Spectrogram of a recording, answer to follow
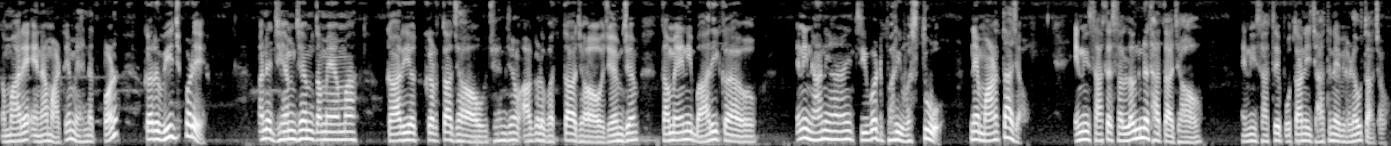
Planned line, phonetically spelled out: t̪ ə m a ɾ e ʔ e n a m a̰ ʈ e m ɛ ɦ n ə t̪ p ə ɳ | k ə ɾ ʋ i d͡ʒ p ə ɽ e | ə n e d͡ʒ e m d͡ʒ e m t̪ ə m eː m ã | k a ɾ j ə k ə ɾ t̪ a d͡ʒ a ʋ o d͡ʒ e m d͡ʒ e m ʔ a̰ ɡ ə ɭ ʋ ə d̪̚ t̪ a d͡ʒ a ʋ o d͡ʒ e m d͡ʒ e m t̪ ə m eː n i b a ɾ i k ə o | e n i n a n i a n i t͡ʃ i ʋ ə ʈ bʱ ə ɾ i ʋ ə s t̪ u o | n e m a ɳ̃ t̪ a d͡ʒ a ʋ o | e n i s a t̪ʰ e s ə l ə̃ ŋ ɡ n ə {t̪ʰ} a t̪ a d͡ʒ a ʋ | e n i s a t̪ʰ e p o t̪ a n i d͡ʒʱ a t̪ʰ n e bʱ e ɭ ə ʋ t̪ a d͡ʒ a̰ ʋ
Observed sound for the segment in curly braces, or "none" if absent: t̪ʰ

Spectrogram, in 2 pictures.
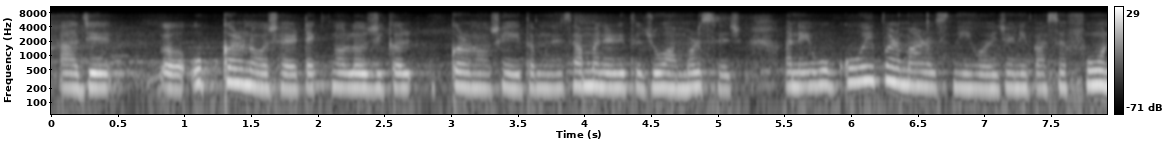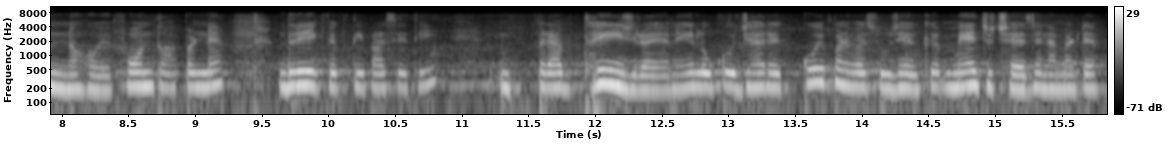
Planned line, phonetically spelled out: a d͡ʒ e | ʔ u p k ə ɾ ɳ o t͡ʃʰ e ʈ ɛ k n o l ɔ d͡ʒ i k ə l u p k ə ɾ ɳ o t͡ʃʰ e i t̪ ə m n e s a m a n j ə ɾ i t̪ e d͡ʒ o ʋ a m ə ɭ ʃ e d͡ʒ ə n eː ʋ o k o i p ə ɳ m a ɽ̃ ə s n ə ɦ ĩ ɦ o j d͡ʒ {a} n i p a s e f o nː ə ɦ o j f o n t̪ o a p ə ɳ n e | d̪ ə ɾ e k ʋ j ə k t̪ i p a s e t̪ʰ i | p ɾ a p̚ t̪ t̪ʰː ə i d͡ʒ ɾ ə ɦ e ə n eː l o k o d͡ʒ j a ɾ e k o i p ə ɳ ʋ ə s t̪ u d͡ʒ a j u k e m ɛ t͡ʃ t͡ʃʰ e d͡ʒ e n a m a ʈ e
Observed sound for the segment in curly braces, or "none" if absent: e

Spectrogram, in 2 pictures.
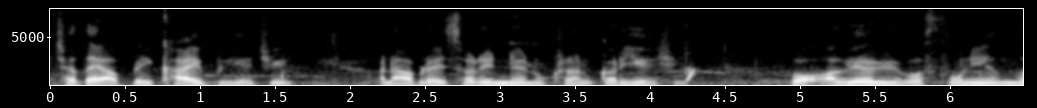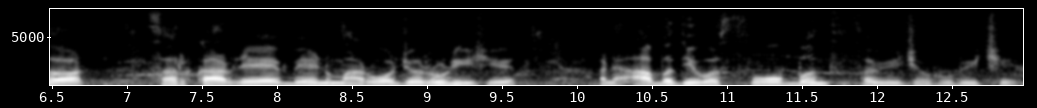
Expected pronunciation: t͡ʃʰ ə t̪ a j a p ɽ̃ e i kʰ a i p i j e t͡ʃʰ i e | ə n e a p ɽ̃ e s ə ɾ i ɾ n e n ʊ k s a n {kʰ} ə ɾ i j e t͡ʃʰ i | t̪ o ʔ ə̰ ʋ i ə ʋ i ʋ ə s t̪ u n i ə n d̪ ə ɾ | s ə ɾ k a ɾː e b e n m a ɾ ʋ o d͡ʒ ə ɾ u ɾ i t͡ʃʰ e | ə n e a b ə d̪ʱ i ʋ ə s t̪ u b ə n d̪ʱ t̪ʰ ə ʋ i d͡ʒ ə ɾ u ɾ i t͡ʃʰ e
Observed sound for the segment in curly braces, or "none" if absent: k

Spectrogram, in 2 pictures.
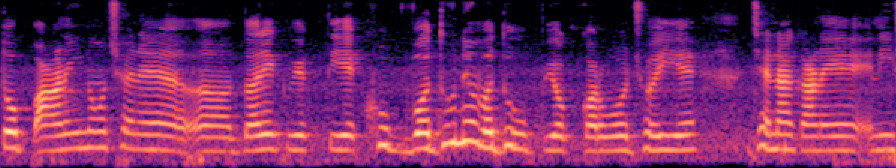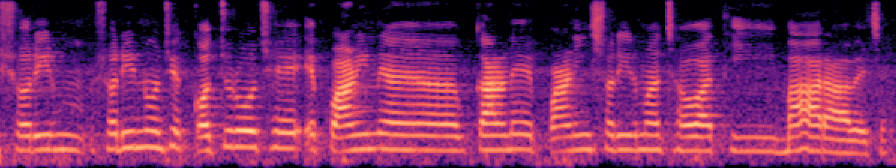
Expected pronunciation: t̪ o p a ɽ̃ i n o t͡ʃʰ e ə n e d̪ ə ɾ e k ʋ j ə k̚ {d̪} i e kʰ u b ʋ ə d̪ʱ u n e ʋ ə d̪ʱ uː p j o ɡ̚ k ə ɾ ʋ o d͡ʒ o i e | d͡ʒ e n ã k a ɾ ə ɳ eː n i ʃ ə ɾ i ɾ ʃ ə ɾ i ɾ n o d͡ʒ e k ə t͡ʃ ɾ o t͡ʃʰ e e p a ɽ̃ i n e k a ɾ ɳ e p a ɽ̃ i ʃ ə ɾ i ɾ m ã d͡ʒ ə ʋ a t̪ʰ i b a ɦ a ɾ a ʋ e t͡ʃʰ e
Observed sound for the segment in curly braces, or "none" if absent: t̪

